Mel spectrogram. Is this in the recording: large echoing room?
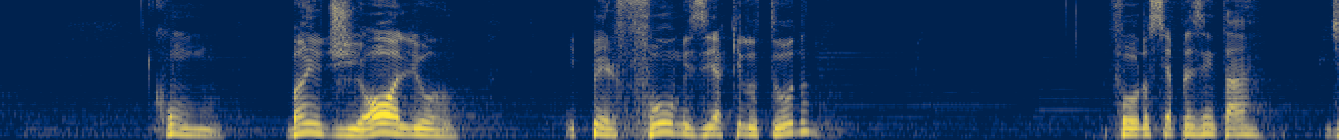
yes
